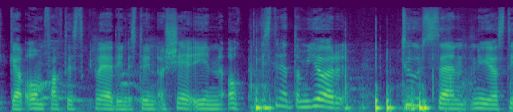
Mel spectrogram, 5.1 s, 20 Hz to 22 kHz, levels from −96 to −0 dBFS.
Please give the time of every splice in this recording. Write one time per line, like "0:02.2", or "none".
0:02.5

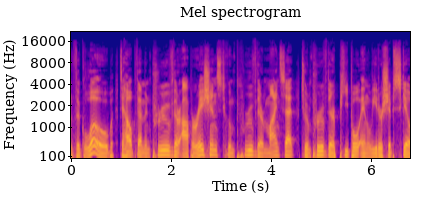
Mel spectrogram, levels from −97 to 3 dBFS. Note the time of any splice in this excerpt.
0:00.9
0:04.6

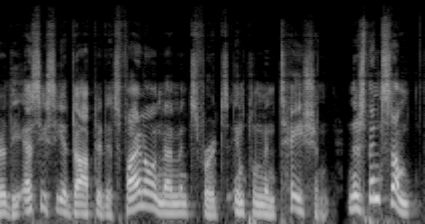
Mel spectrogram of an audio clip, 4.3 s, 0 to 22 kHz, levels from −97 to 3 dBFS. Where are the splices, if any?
0:03.3

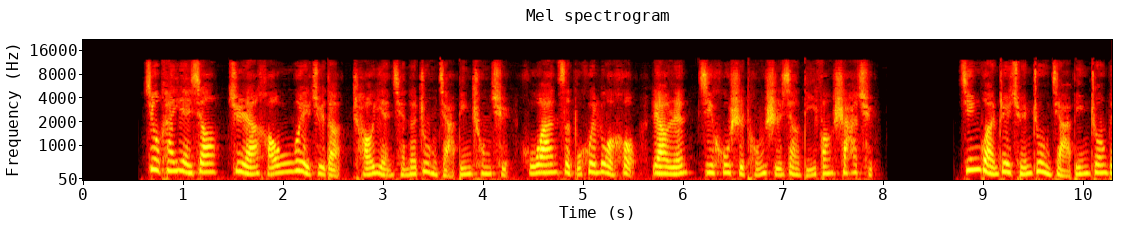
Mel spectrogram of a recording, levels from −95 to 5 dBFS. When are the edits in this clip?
0:04.3
0:05.6

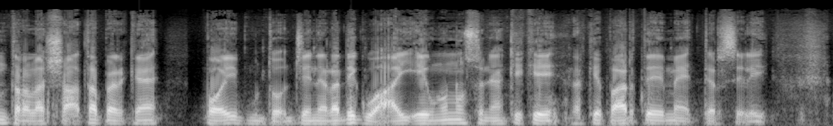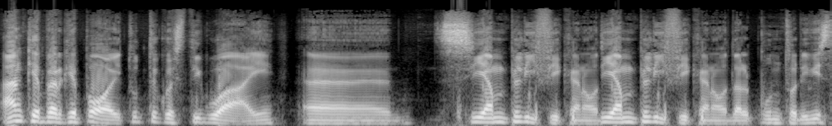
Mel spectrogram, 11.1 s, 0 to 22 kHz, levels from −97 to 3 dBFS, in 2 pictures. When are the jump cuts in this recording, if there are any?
0:01.3
0:07.5
0:09.6

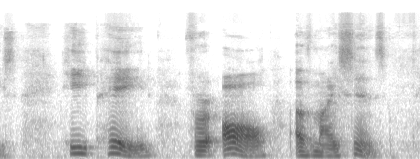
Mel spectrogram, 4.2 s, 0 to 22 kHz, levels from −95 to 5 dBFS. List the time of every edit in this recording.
none

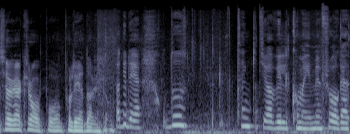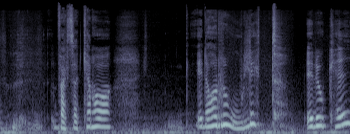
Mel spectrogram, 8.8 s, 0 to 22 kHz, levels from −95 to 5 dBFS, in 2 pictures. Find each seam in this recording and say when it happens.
0:01.5
0:02.0
0:03.2
0:05.1
0:05.5
0:06.9

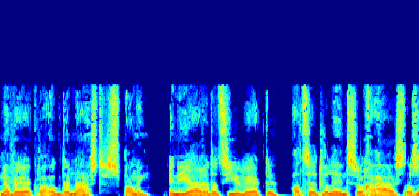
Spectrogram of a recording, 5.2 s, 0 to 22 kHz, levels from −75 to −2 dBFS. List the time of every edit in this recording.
0:02.0

